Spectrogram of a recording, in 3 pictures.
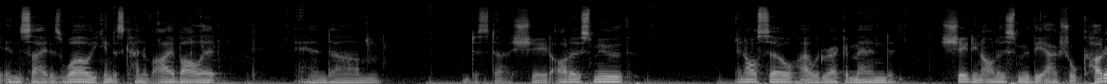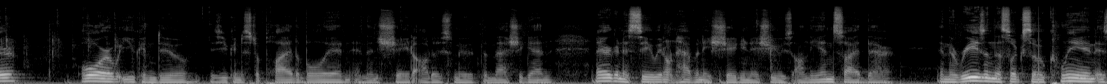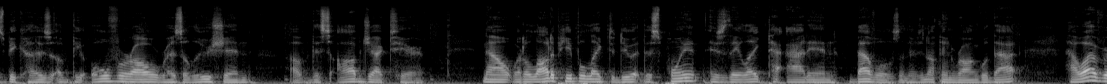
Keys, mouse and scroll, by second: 1.0 click, 1.2 right click, 1.5 Tab, 1.9 shift+2, 2.2 middle drag, 2.7 click, 3.1 middle click, 3.4 middle click, 3.6 q, 4.1 click, 4.6 right click, 5.1 click, 5.4 middle click, 6.3 click, 7.4 q, 8.6 click, 8.9 click, 9.2 right click, 9.9 click, 11.0 shift+2, 11.6 ctrl+z, 12.1 ctrl+z, 13.0 click, 13.6 click, 14.0 middle click, 14.4 right click, 14.9 click, 15.6-15.9 scroll up 1, 15.9-16.3 middle drag, 16.5 scroll up 1, 17.2 middle click, 18.6 Tab, 19.1 middle click, 20.6 middle click, 21.6 middle click, 23.0 middle click, 23.7 middle click, 26.0 middle click, 29.0 middle click, 33.1 middle click.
